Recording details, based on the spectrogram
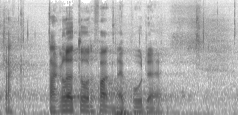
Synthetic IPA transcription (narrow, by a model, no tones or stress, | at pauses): t̪akt̪aɡlɛt̪ofaknɛpudɛ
